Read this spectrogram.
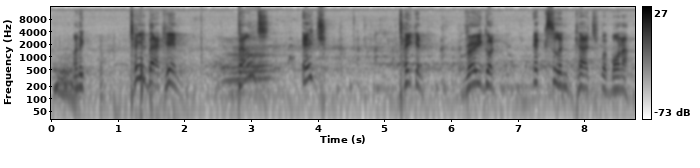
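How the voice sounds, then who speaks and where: A man's voice: high voice, very animated, takes it slowly, long pauses, noisy background. A man commentating live cricket, describing how each ball moved and took the wicket. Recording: loud music behind.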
